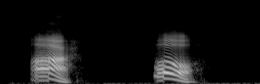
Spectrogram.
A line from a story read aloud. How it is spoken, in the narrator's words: cried in pure Irish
